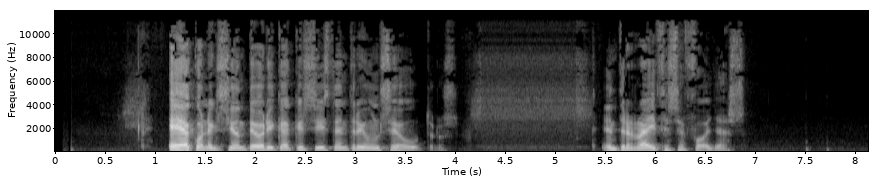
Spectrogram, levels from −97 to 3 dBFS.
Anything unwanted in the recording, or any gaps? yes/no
no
